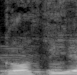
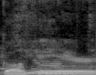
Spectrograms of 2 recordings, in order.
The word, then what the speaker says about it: Gauthier: it's spelled Gothic. it's Yeah. Gauthier. It That's looks saying like that. Gauthier.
